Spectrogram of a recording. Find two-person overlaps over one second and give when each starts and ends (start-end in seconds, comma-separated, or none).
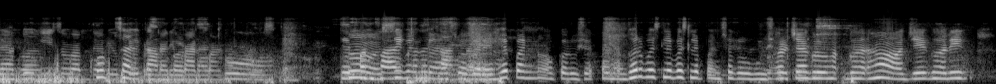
1.2-2.6, 3.5-4.9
